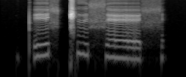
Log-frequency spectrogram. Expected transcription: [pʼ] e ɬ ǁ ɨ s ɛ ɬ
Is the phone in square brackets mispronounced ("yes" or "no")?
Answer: no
